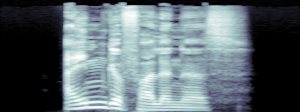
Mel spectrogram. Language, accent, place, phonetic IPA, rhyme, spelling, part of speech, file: German, Germany, Berlin, [ˈaɪ̯nɡəˌfalənəs], -aɪ̯nɡəfalənəs, eingefallenes, adjective, De-eingefallenes.ogg
- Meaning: strong/mixed nominative/accusative neuter singular of eingefallen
